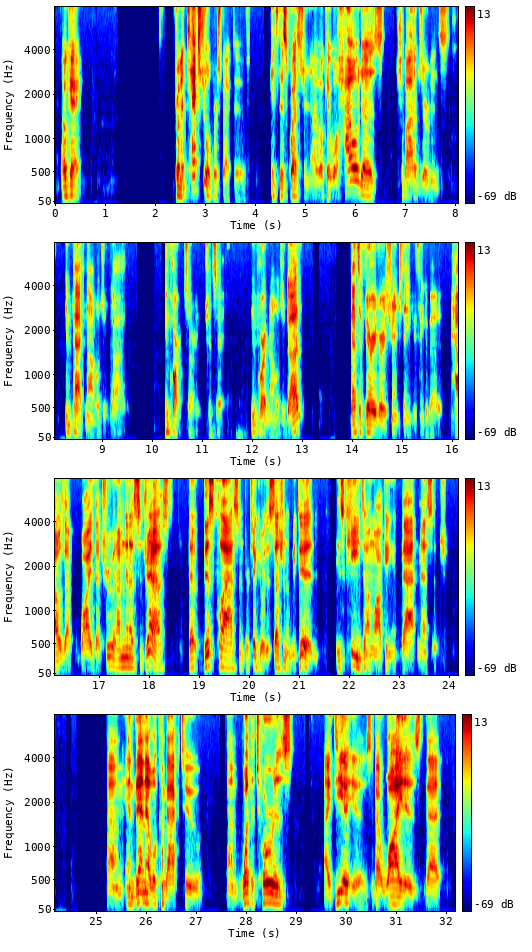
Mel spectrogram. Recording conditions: video call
